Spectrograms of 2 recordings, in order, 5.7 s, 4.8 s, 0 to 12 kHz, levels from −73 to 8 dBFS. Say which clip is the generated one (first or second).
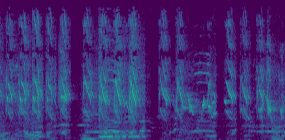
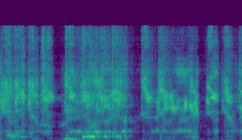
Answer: second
